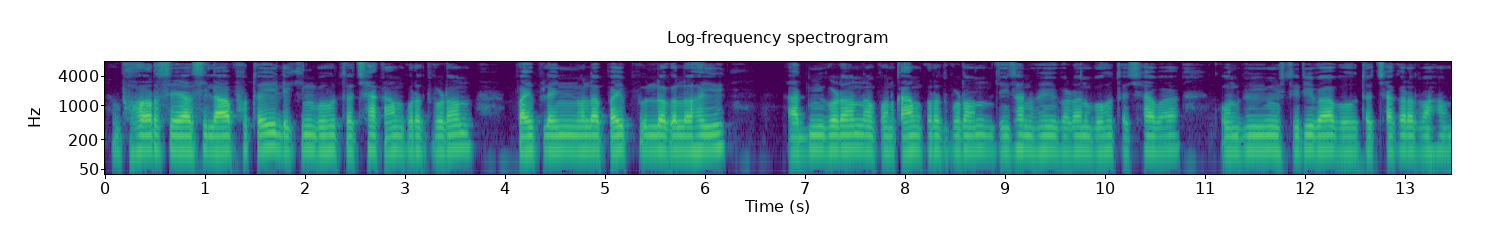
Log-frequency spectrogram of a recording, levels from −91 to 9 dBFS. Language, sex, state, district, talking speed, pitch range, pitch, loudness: Hindi, male, Chhattisgarh, Balrampur, 165 wpm, 120-125 Hz, 125 Hz, -21 LUFS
